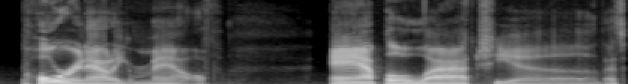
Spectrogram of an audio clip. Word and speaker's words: Appalachia: out of your mouth Appalachia that's how you got to do it is where you go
